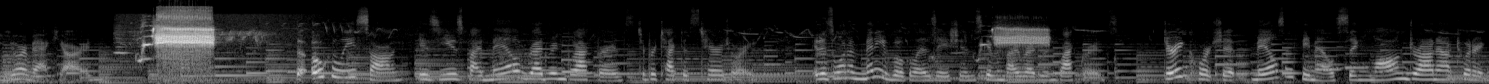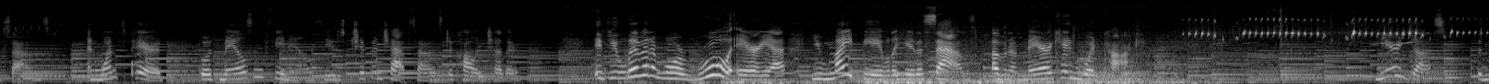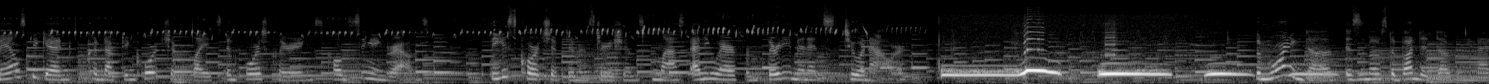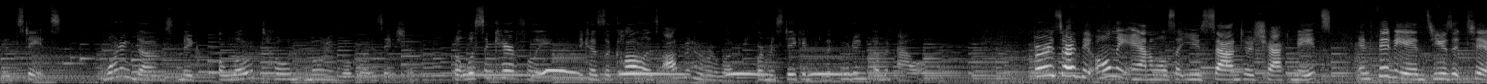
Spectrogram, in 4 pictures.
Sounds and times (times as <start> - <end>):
Speech: 0.0 - 1.0, 3.0 - 7.6, 8.2 - 20.1, 20.8 - 26.3, 28.6 - 34.0, 34.7 - 38.9, 42.3 - 54.0, 55.0 - 59.5
Music: 0.0 - 59.5.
